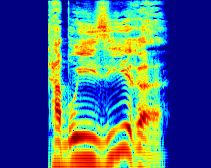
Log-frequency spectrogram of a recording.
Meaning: inflection of tabuisieren: 1. first-person singular present 2. singular imperative 3. first/third-person singular subjunctive I
- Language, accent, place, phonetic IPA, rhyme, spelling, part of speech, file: German, Germany, Berlin, [tabuiˈziːʁə], -iːʁə, tabuisiere, verb, De-tabuisiere.ogg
